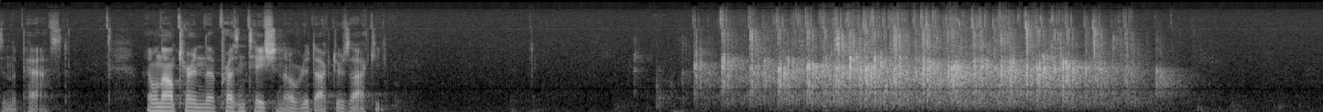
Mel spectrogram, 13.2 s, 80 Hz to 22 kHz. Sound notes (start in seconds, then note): 6.6 applause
